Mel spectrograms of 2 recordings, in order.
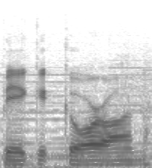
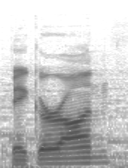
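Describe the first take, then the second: First: The name is split into two words, g repeated. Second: The name runs together as one smooth word. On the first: "I always say it like it's two separate words" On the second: "a lot of people say Bigoron"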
